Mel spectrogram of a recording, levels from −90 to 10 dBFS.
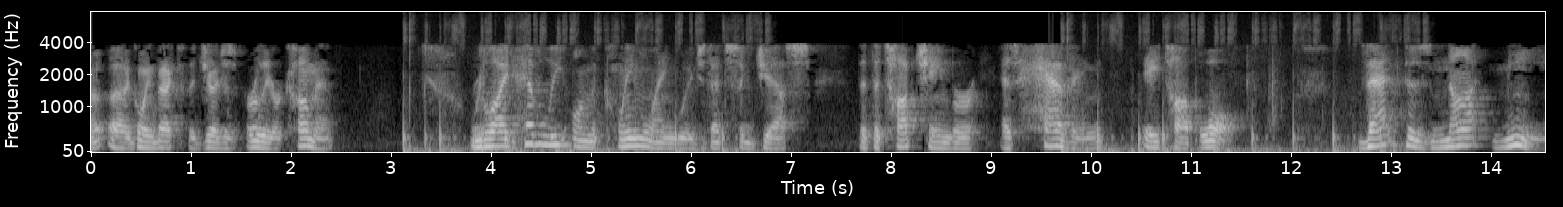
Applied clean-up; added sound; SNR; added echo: none; Writing; 12 dB; none.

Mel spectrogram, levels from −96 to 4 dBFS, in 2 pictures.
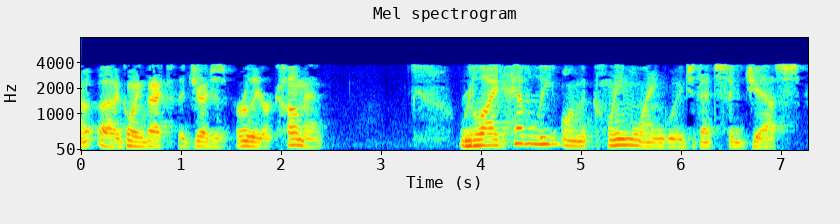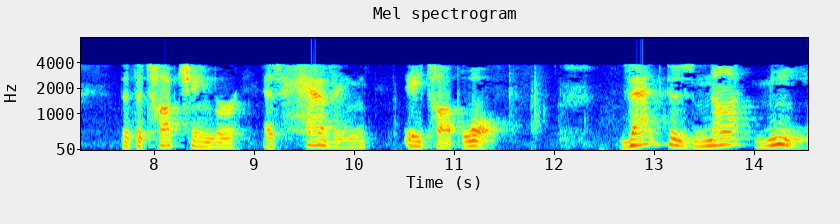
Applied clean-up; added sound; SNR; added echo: none; none; none; none.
